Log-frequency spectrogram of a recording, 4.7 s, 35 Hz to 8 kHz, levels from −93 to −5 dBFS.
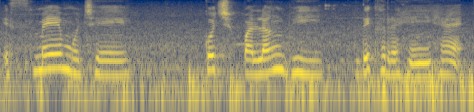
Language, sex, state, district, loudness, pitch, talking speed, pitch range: Hindi, female, Madhya Pradesh, Katni, -16 LUFS, 255 Hz, 100 wpm, 225-280 Hz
